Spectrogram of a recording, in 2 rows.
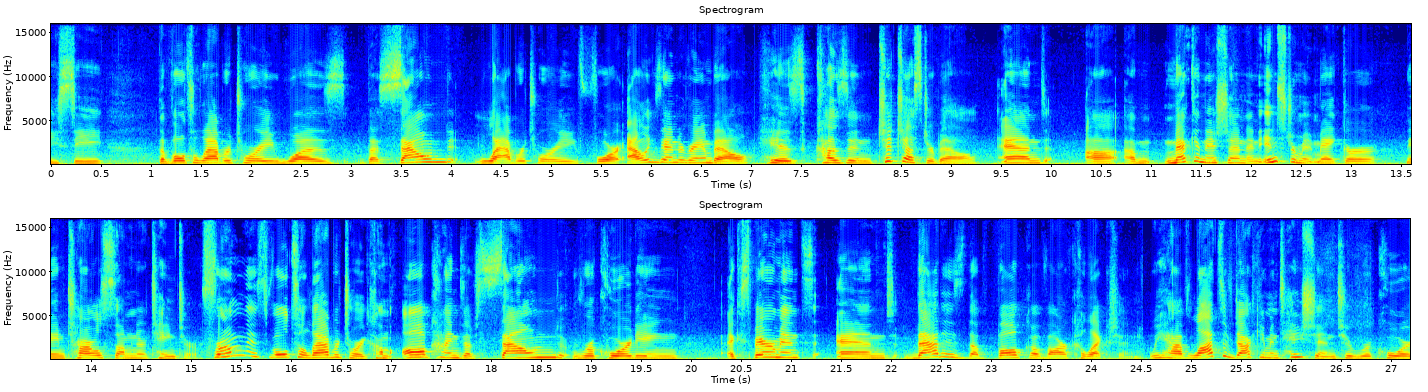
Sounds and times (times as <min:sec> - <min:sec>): Speech: 0:00.0 - 0:27.1.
